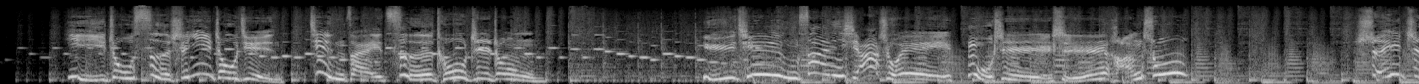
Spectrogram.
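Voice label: male other comedic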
